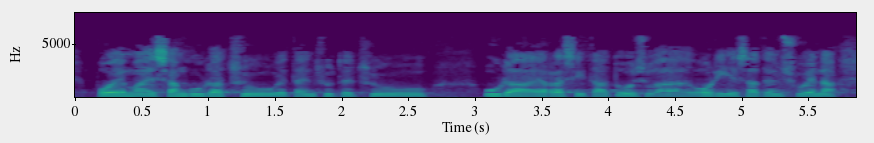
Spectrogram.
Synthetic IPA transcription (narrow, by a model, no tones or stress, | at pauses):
po̞e̞mae̞saŋɡuɾat͡sue̞t̪ae̞nt͡sut̪e̞t͡suː | ɾae̞resit̪at̪uso̞ɾie̞sat̪e̞nsue̞na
